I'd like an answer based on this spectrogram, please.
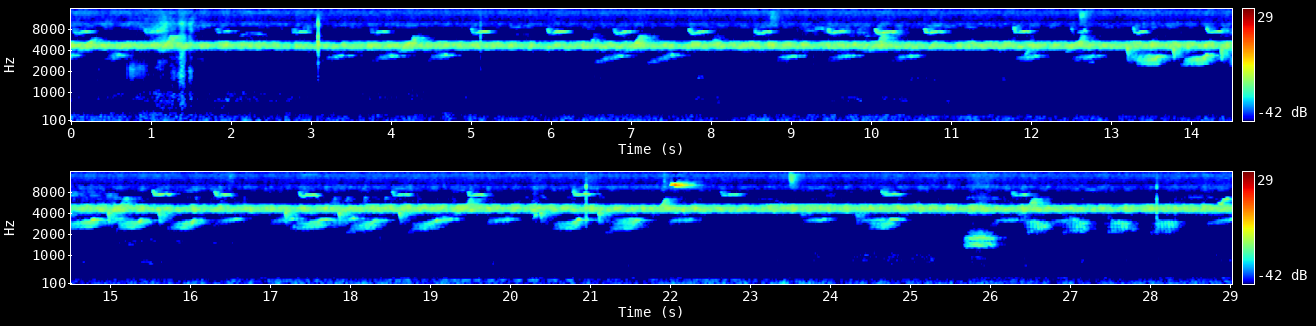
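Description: Faint outdoor insect chorus: a steady high-pitched buzz, with runs of short repeated chirps from about seven seconds in.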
